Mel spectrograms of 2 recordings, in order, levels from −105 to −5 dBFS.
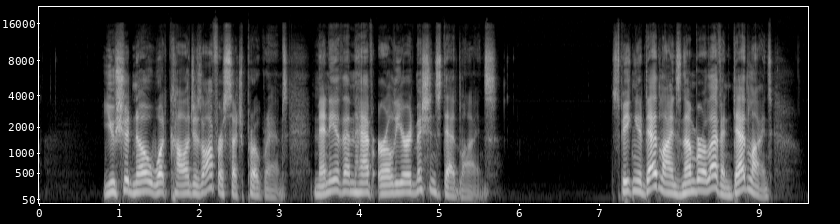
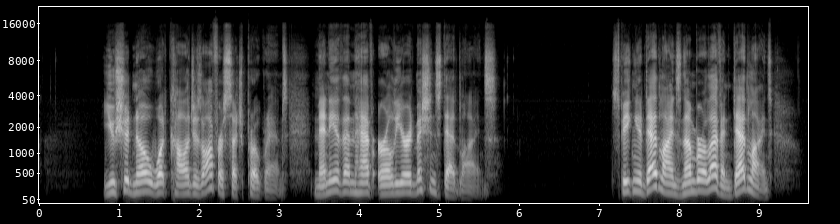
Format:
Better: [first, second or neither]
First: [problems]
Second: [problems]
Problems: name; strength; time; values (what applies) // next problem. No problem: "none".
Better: first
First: none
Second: thin; somewhat; fading below 300 Hz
